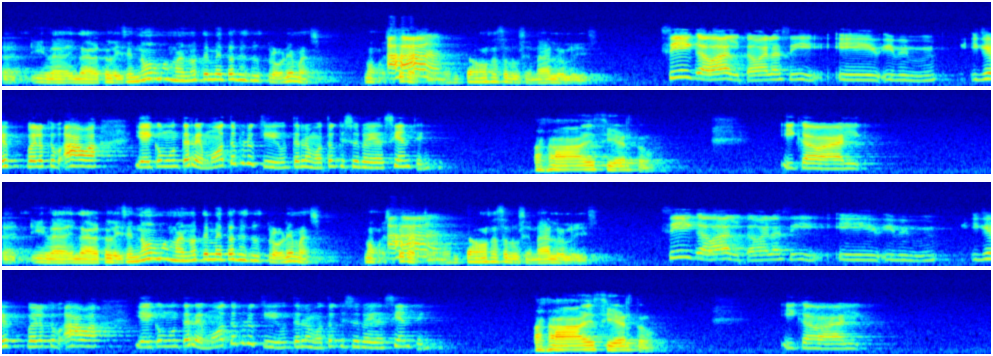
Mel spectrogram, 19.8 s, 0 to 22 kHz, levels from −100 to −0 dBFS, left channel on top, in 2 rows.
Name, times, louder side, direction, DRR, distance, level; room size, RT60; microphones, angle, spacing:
voice 1, 0.0-3.1 3.6-5.9 15.2-16.4, right 3 dB, 25° right, 11 dB, 0.5 m, -33 dB
voice 2, 3.8-4.4 6.6-9.3 9.7-14.2 17.0-17.1 17.7-18.5, left 7 dB, 40° left, 13 dB, 0.4 m, -32 dB
18.0 x 9.8 x 3.6 m, 1.0 s
head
